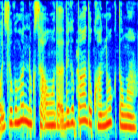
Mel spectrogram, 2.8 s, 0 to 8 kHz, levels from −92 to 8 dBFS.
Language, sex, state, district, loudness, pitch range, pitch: Garo, female, Meghalaya, North Garo Hills, -11 LUFS, 210-265 Hz, 240 Hz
